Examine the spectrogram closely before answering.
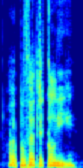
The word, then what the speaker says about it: hypothetically: T has a short e sound, and then cli, hypothetically, hypothetica. Oh, yeah, hypothetica. Ka has a short a sound, and then li has a long e sound.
